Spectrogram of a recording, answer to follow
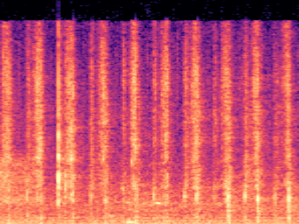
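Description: Faint tarot cards being shuffled by hand: a quick run of soft card flicks.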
